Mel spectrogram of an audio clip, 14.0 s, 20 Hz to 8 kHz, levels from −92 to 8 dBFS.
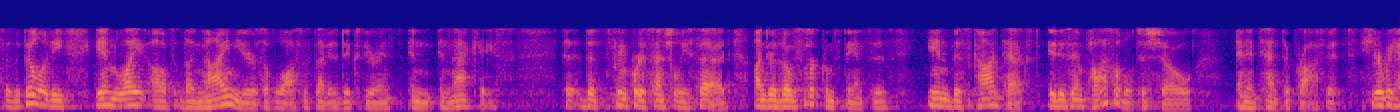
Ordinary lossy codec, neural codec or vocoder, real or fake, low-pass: AAC, 16 kbps; none; real; 7.2 kHz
